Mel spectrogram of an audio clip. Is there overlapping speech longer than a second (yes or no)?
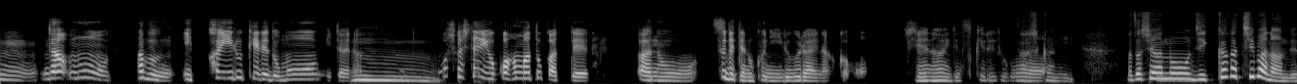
no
